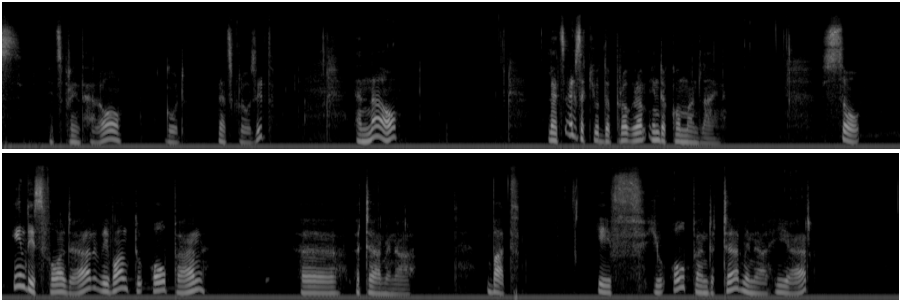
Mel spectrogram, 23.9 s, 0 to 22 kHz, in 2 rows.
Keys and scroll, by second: 0.4 Left.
